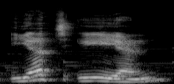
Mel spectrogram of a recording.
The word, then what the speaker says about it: handsome: Whenever D is found in any word after N, D is silent, as H-A-N-D-S-O-M-E. It is handsome, not handsome.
